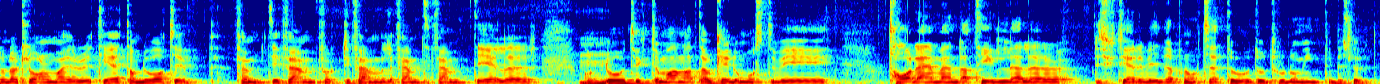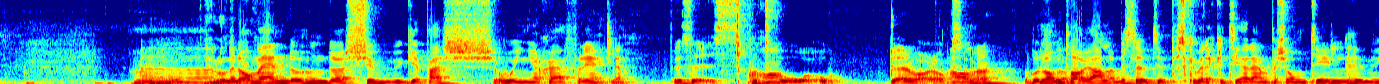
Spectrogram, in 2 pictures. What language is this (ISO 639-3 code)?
swe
